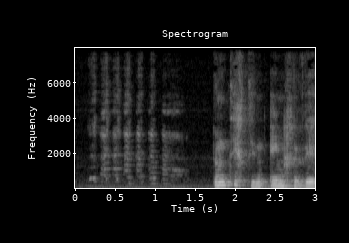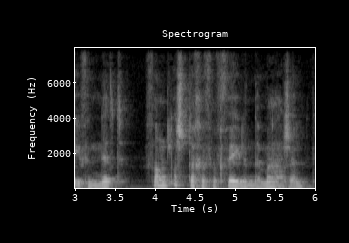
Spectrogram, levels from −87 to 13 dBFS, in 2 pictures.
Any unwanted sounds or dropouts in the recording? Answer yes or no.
yes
